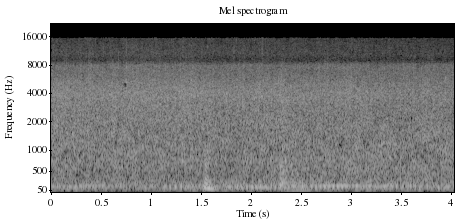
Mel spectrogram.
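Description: Steady outdoor background hiss, even throughout, with no distinct sounds standing out.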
